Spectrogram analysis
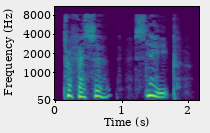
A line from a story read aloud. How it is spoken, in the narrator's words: Neville said, in barely more than a whisper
